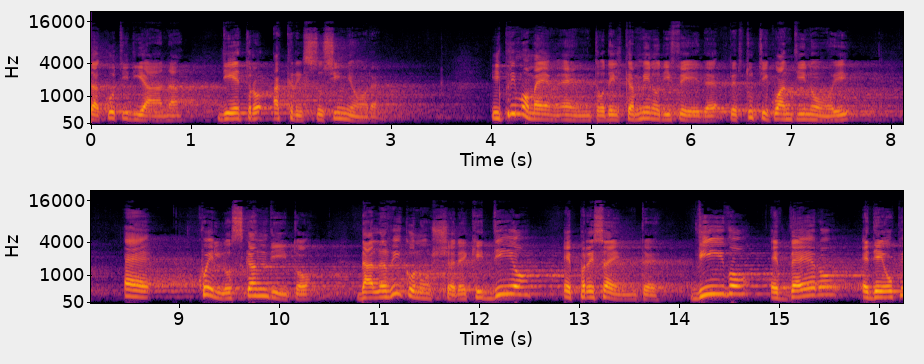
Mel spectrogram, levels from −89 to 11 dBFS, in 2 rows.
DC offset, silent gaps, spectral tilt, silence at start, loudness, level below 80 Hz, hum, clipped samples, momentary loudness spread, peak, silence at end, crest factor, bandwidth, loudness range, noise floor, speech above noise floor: under 0.1%; none; -4.5 dB/octave; 0 s; -18 LUFS; -68 dBFS; none; under 0.1%; 12 LU; -2 dBFS; 0 s; 16 dB; 14 kHz; 4 LU; -47 dBFS; 31 dB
